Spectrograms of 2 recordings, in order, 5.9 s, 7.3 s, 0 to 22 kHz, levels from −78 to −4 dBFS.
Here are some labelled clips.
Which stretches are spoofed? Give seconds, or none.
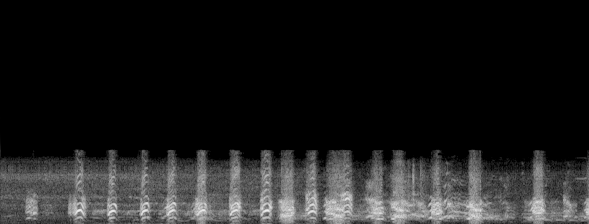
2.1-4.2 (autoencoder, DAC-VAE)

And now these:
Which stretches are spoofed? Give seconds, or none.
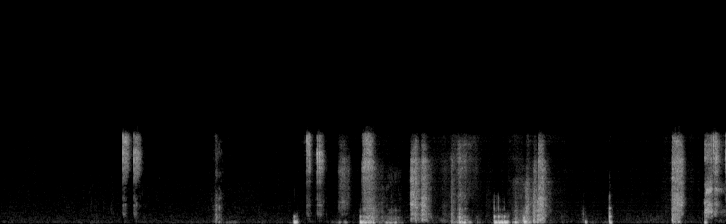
2.8-7.3 (autoencoder, DAC-VAE)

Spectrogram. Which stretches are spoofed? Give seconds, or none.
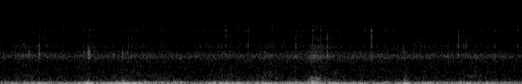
3.8-4.5 (autoencoder, DAC-VAE)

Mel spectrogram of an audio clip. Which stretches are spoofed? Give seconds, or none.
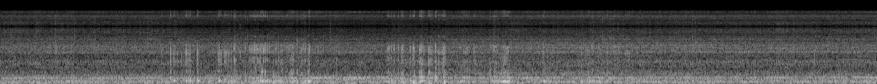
2.7-3.5 (autoencoder, DAC-VAE)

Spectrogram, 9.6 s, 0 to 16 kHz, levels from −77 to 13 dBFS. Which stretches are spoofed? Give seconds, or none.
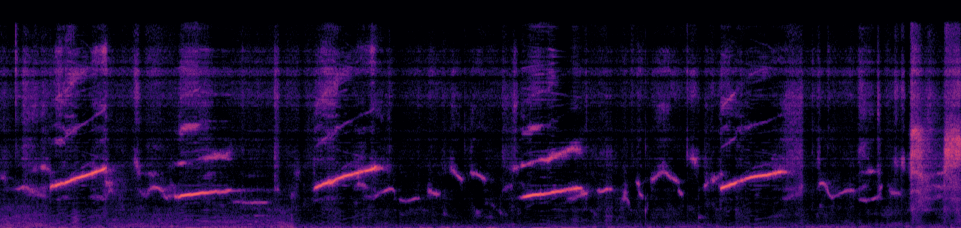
0.0-9.6 (autoencoder, DAC-VAE)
